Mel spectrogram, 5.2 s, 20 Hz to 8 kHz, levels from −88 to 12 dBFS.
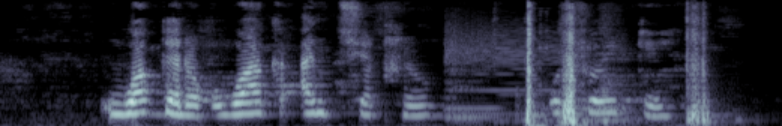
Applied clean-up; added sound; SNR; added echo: classical method WPE with log-MMSE.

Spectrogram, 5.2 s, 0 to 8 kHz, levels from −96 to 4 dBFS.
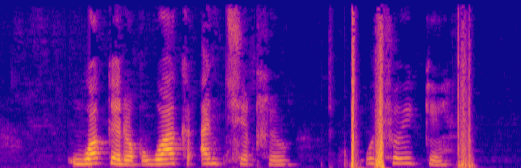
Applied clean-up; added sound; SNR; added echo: none; none; none; none.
